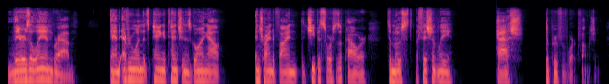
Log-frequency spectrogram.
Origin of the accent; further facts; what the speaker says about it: Austin, Texas, United States; I'm from Texas, I'm from Austin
